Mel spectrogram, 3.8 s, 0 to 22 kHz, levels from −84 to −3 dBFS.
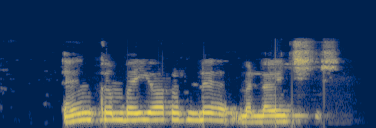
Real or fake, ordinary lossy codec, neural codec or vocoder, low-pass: real; AAC, 48 kbps; none; 7.2 kHz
